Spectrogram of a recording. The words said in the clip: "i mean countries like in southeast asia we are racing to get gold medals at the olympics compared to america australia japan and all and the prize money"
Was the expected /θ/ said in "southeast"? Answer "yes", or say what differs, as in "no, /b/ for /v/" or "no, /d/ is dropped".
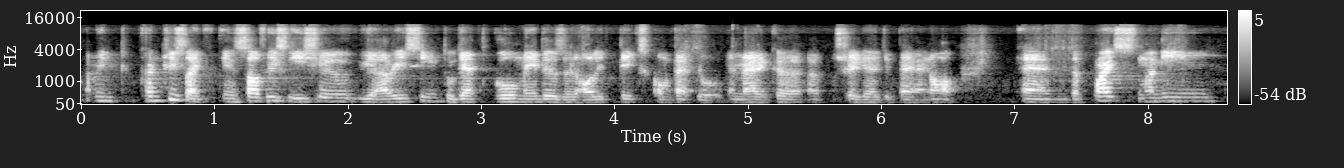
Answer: no, /f/ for /θ/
